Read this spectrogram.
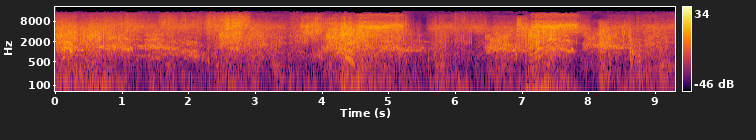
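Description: Reptilian creatures screech and shriek.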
